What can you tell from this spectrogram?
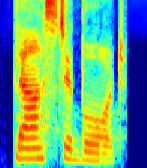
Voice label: "plasterboard", Indian; Dictionary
